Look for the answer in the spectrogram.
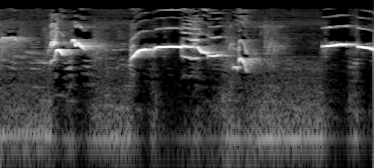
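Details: Oriental magpie-robin responding to another magpie-robin: rich whistled phrases with warbles and long level high notes, arching slightly, in three bursts over low mechanical hum.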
